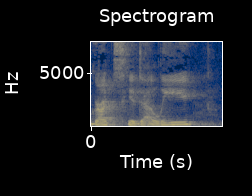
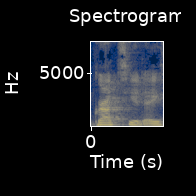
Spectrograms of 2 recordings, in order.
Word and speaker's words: Graziadei: I have to say, I called him Graziadelli or something in one of my first episodes. I'm sorry that I mispronounced his name. Graziadei is still a cool Italian name.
